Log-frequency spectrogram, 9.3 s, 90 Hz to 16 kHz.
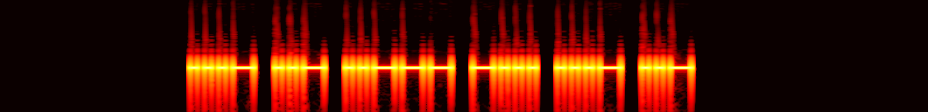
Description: Morse code, heard as a keyed tone, about 17 wpm, 700 Hz. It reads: VU2BVU
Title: DXCC-100 Call Signs - 6 Characters - Repeated 3x - 17wpm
